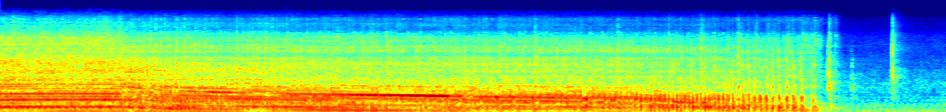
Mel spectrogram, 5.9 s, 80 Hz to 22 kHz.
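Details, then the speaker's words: Echo PB1000 two-stroke leaf blower, run on fuel shot into the engine: screams high and fast, sags and dies within five seconds; owner suspects partly gummed-up carburetor. "you shoot it and then it's collecting fuel from the actual tank. So that means it's partly gummed up where the carburetor will need some fixing."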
